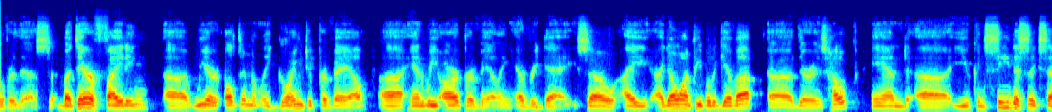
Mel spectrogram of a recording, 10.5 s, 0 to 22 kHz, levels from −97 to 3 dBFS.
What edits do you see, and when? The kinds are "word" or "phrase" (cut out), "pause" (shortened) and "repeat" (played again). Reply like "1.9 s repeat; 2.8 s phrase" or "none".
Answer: 3.7 s pause; 7.6 s pause; 8.6 s pause

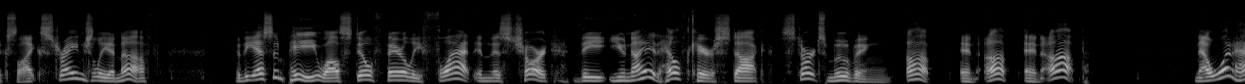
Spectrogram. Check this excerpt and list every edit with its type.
7.7 s pause

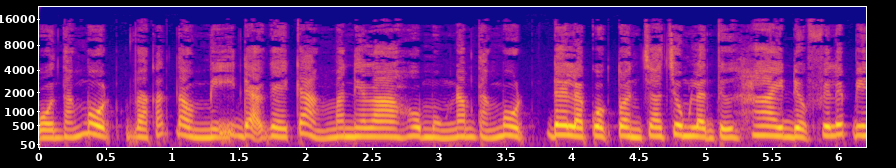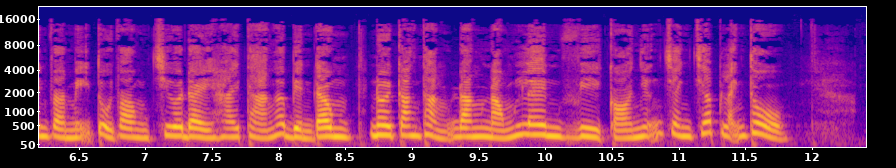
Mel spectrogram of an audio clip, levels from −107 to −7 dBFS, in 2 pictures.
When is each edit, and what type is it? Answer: 3.7 s pause; 6.8 s phrase; 8.6 s pause

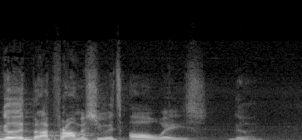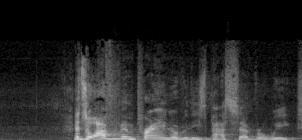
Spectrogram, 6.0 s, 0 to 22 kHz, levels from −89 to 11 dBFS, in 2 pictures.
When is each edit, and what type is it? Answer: none

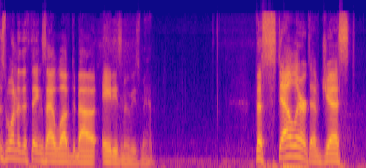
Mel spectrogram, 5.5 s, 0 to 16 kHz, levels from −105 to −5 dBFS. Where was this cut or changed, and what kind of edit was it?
1.8 s word; 4.6 s word

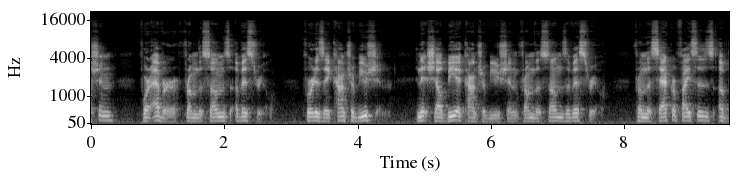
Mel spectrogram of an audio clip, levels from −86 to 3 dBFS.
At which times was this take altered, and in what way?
none

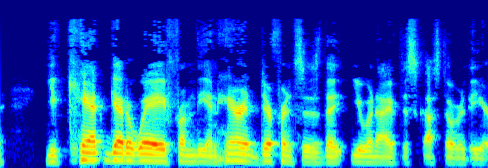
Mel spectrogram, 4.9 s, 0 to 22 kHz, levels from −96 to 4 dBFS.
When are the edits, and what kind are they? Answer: none

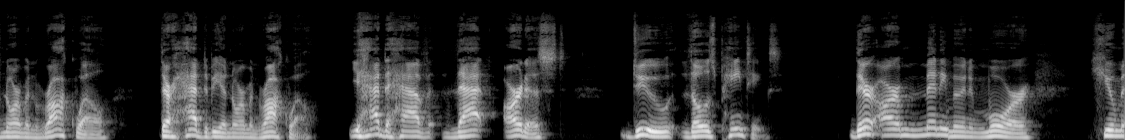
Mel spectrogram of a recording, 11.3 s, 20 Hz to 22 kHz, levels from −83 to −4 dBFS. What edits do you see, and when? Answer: 9.5 s word

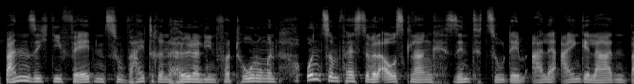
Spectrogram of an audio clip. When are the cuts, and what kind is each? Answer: none

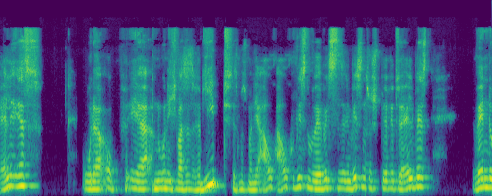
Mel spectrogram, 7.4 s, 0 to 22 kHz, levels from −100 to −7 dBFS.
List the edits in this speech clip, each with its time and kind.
1.2 s pause; 2.3 s word; 2.6 s word; 3.0 s word; 4.2 s repeat; 5.5 s word

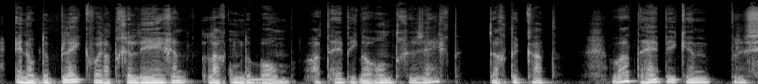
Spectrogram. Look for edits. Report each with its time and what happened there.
1.0 s word; 2.2 s phrase; 2.9 s pause; 3.6 s phrase

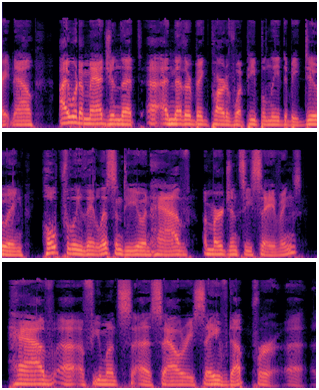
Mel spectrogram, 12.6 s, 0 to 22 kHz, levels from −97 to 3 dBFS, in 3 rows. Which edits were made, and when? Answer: 6.8 s pause

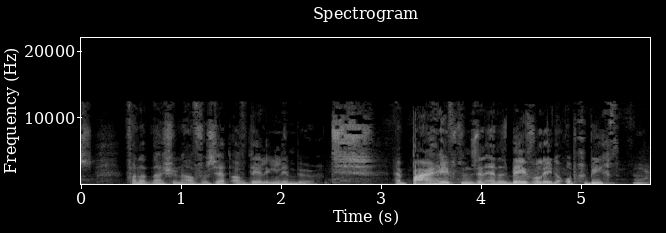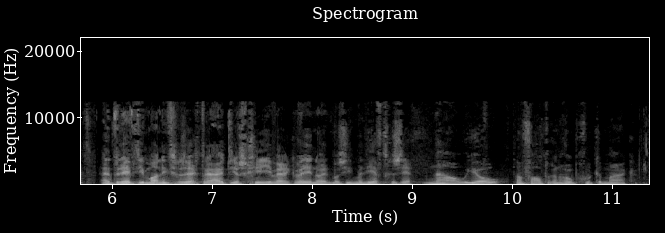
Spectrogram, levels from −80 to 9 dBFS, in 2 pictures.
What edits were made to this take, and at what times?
5.8 s pause; 10.0 s pause

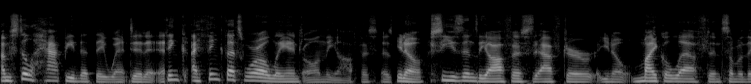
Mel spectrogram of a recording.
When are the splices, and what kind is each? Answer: 1.3 s word; 1.6 s word; 3.0 s word; 3.9 s word; 4.3 s word; 4.8 s word; 5.3 s word; 6.0 s word

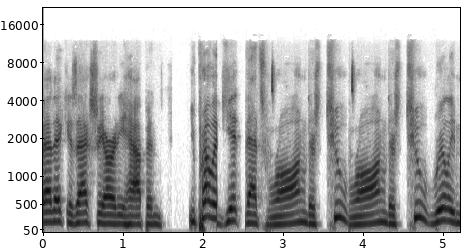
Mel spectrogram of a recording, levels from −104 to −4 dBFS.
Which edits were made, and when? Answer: 1.6 s pause; 2.2 s word; 2.5 s word; 3.8 s repeat

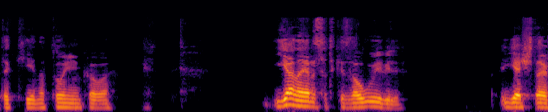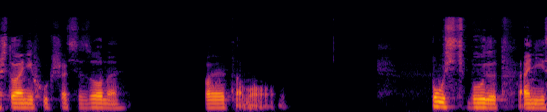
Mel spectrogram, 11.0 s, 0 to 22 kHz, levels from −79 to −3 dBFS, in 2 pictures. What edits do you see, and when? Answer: 6.2 s word

